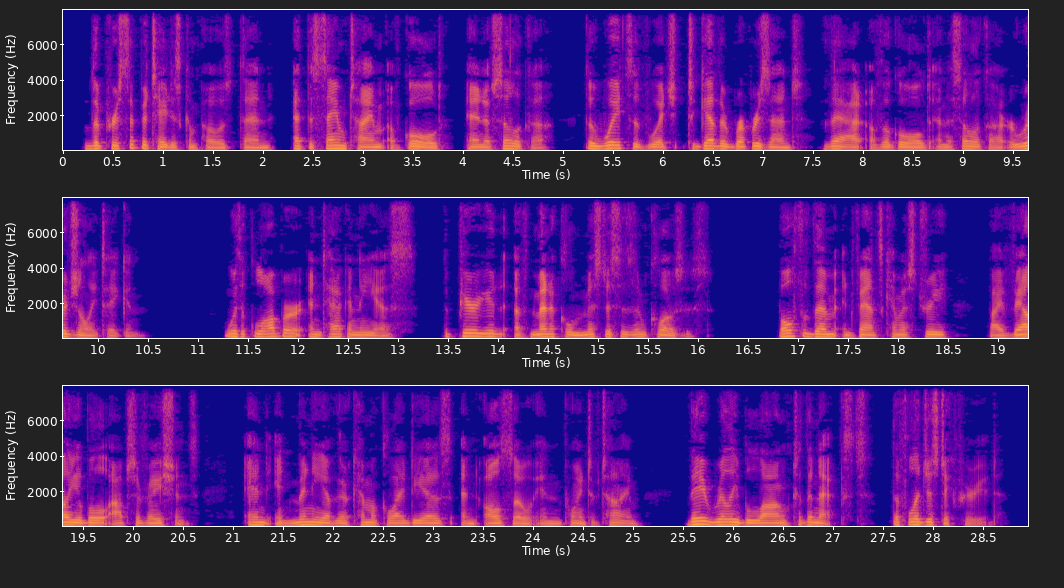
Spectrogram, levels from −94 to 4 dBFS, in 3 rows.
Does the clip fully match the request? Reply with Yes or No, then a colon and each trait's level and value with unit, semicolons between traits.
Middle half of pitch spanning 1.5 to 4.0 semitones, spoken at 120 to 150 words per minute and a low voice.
Yes: average, 3.5 semitones; average, 145 wpm; low, 130 Hz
